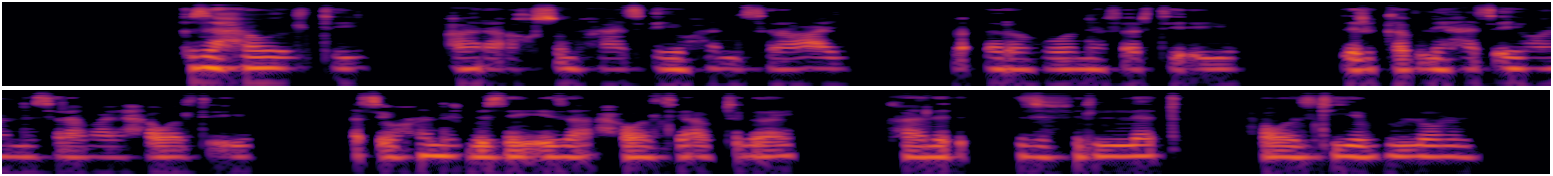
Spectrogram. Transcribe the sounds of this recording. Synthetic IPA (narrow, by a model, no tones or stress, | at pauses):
ʔɨziħawɐlt̪ʰi | ʔaɾaʔxsumħat͡sʼɐjohanːɨsɨɾaβaj | mɐʕɾɐxonɐfɐɾt̪ʰiʔɨjːu | zɨɾɨkʰːɐβnajħat͡sʼɐjuhanːɨsɾaβajħawɐlt̪ʰiɨjːu | ħat͡sʼijuhanːɨsbɨzɐ̰jʔḭza̰ħawɐlt̪ʰiʔaβt̪ʰɨɡɾaj | kʰalɨʔ | zɨfɨlːɐt̪ʼ | ħawɐlt̪ʰijɛβɨlːomɨn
